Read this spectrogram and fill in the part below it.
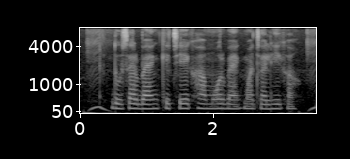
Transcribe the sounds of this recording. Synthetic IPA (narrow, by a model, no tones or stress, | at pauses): d̪uːsəɾbɛ̃ːŋkːet͡ʃeːkhamoːɾbɛ̃ːŋkmãt͡ʃɐliɡaː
